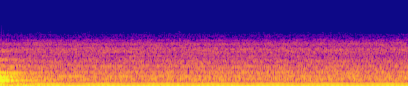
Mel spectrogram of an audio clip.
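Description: Loud electronic music cuts off just after the start, leaving a steady low electronic hum with a few faint held tones from the synthesizer rig.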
